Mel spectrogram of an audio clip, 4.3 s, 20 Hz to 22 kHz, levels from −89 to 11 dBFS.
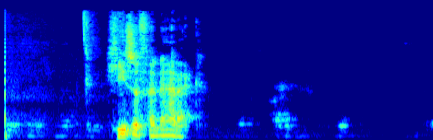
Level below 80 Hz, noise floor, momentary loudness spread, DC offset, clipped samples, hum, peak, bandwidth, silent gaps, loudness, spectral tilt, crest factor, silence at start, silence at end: -66 dBFS; -85 dBFS; 17 LU; under 0.1%; under 0.1%; none; -8 dBFS; 16 kHz; none; -26 LUFS; -3.5 dB/octave; 24 dB; 0.05 s; 0.9 s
